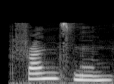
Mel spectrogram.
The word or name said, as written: frontsman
